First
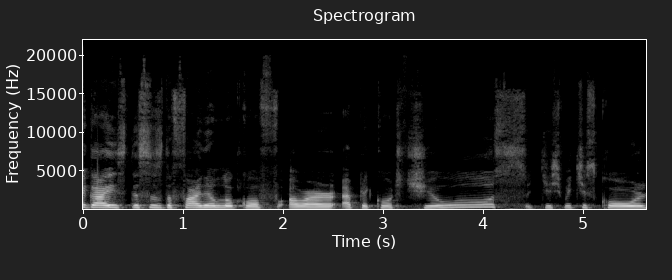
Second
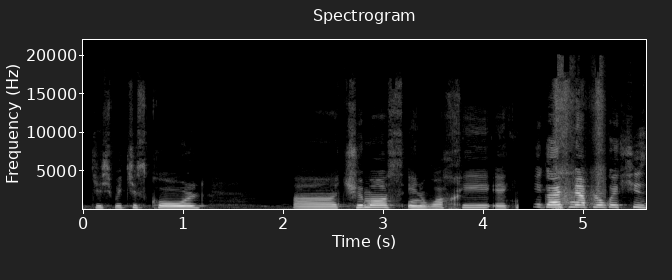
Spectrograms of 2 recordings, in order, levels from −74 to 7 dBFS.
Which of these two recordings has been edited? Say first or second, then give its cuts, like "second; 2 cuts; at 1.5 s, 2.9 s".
second; 1 cut; at 4.3 s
